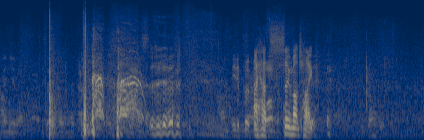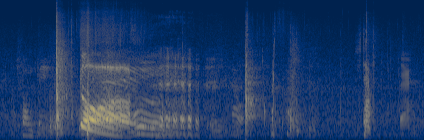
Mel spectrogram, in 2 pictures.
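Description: A sword slashes through a plastic jug with a sharp crack.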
